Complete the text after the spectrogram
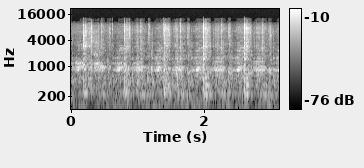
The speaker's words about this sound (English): Okay, it's going to print something here. Okay, it's actually printing the other receipt now.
